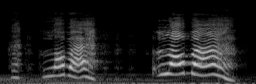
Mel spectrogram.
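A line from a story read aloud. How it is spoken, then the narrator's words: Calling out. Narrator (Chinese): 李桂桃一进来就喊着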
